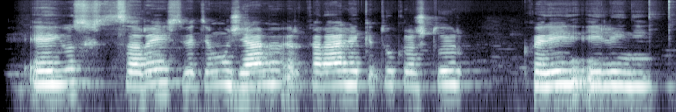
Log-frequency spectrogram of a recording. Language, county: Lithuanian, Vilnius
